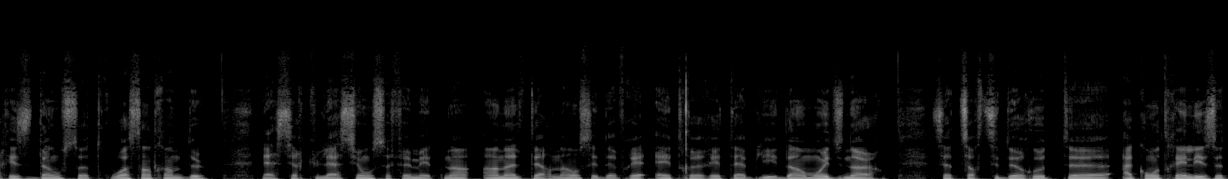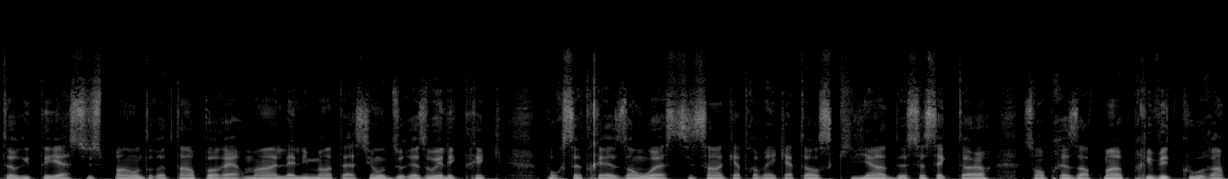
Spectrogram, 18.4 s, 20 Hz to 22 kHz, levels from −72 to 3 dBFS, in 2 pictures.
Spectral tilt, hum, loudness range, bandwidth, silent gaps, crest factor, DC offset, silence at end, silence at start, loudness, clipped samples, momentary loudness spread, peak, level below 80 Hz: -5 dB/octave; none; 2 LU; 16 kHz; none; 22 dB; under 0.1%; 0 s; 0 s; -31 LUFS; under 0.1%; 6 LU; -8 dBFS; -54 dBFS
